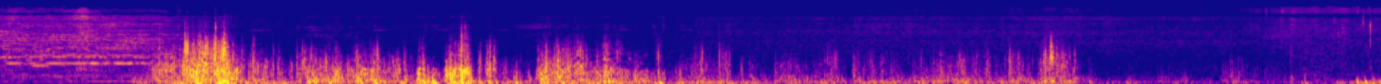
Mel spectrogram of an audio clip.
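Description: About a second of music, then wind buffeting the microphone in uneven gusts, loudest early and fading toward the end.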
